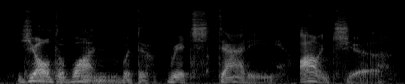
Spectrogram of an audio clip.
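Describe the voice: Raspy and menacing in tone, a man puts on a character voice at a medium pitch and a fairly slow pace.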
